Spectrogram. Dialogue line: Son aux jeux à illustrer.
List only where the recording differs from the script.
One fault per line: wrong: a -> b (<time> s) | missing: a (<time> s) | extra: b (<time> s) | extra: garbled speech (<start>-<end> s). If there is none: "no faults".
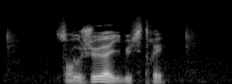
no faults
